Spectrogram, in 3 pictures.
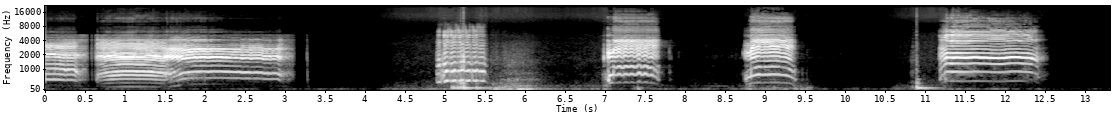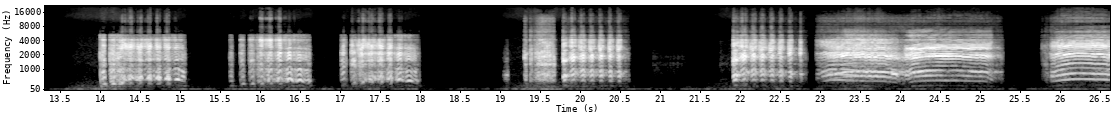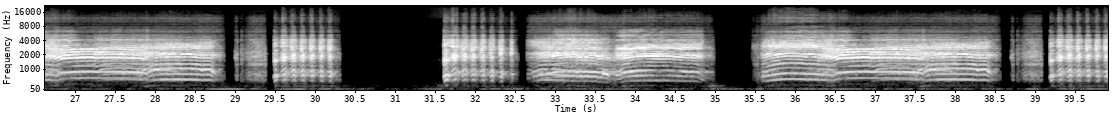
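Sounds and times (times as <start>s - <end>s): goats bleating: 0.0s - 3.2s, 4.9s - 5.6s, 7.0s - 7.8s, 8.7s - 9.4s, 11.2s - 12.5s, 21.9s - 30.4s, 31.6s - 39.9s.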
